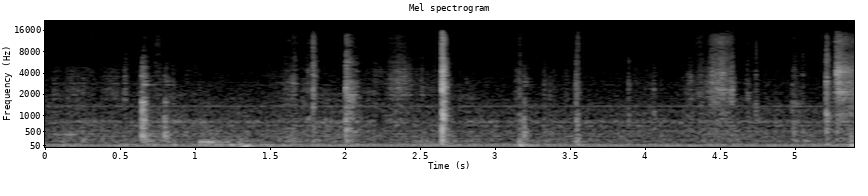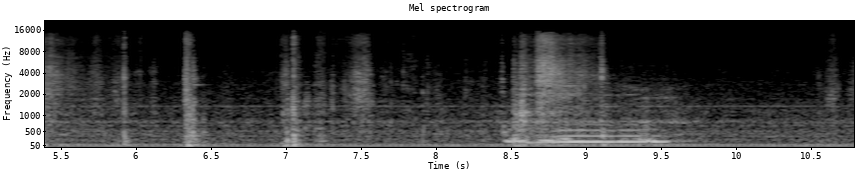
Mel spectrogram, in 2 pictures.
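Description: Tarot cards being laid down and slid about on a cloth-covered table: scattered soft taps and clicks with a few brushing swishes. Near the end there is a short hum of the voice, about a second long.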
